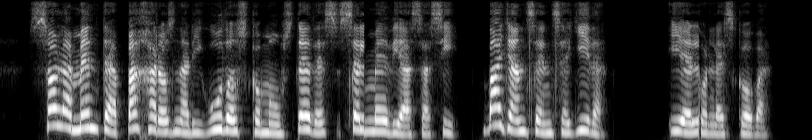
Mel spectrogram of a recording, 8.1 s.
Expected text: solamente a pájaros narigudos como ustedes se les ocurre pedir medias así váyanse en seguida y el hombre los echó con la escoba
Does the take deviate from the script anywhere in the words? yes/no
yes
